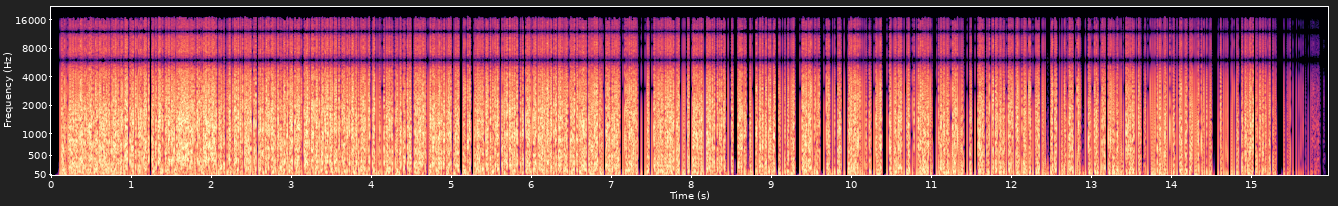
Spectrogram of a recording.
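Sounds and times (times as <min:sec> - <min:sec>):
short harsh distortion breakup: 0:00.0 - 0:15.9.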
